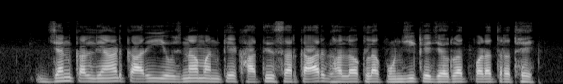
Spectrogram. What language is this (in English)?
Chhattisgarhi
